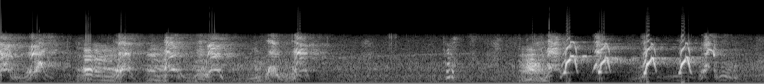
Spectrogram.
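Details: Backyard romp of collies Tesla, Braedyn and vocal Tennyson with a litter of puppies, adults wrestling. Scattered yelping barks at first, a quiet lull, then a run of sharp, rising yips repeated about twice a second.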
